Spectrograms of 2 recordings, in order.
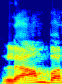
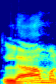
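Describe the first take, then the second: First: The word ends with a b sound. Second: The word ends with an m sound. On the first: The speaker calls it wrong. "ల్యాంబ్ అనకూడదు" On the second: The speaker calls it right. "ల్యామ్ అంటారు"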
